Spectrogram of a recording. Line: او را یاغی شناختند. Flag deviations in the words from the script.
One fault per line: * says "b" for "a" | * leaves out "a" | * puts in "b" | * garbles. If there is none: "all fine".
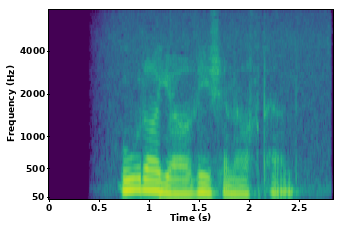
all fine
